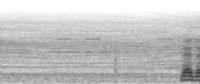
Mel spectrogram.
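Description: DJI Flip quadcopter's propellers and motors whining steadily as the drone comes down to land close by after a return-to-home command.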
